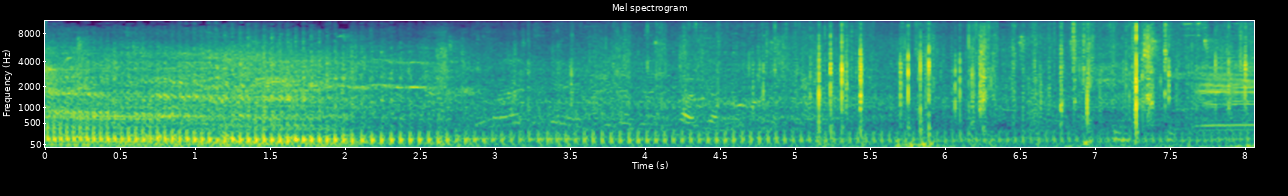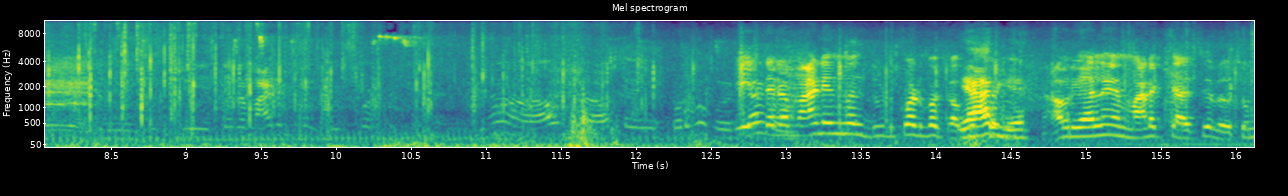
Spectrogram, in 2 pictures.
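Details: Five-month-old Hallikar calf at play, giving a deep, low drawn-out moo for about two seconds at the start, followed by clicking and rustling noises and then human voices talking over the rest.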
